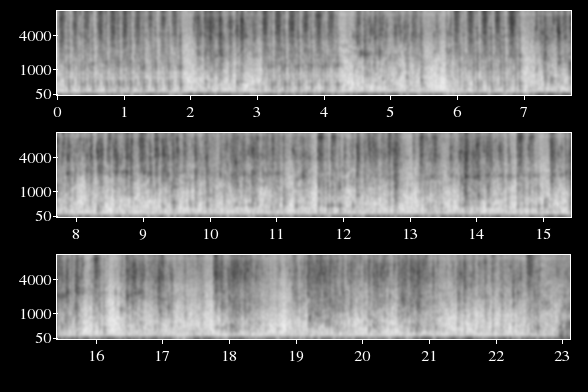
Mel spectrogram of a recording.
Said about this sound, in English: Just activate the spray a little bit and make sure that it falls evenly on your head.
